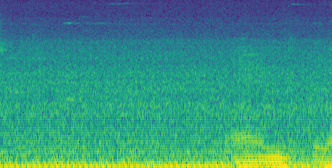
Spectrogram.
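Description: Double-decker bus engine idling at a stop: a steady low hum.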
